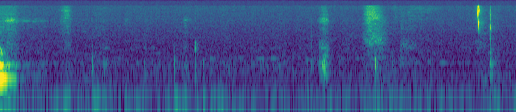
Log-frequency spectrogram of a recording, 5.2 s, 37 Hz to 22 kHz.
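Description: Pen or chalk writes numbers during a class 6 maths lesson, faint scattered scratches and taps over a quiet background, close but soft.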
